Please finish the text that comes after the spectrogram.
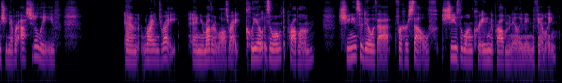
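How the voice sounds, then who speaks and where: Woman podcast host, hoarse n gravelly w lots of fry, casually reading posts out loud and commenting. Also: lowish voice. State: hoarse voice from allergies.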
